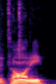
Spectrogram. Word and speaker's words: Itani: I think it's pronounced Itani. I asked someone once if it was pronounced about how her name was pronounced. She said a Tony.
